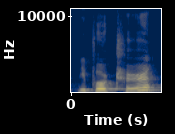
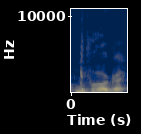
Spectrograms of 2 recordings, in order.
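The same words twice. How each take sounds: First: 리포트 said "ri-po-ter" with a distinct t; clear t. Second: 리포트 lower, said "ri-po-der". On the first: Teacher contrasting two takes, clear t. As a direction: sound the t in 리포트, r at the end. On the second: Teacher contrasting two takes, t like d. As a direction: blur the t of 리포트 into d. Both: Shown as a demonstration. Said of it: "드 소리 비슷하게".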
